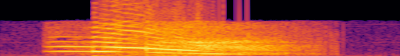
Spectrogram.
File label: Kid Says My; Talking; Voice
